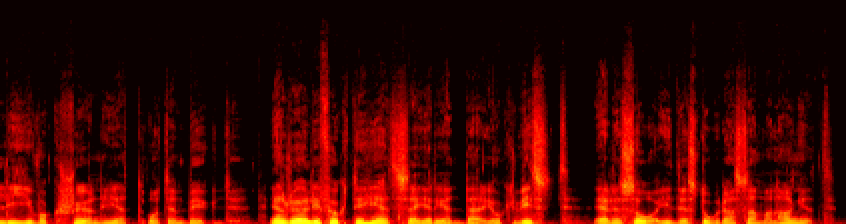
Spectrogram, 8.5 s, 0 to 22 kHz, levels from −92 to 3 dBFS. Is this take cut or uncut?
cut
